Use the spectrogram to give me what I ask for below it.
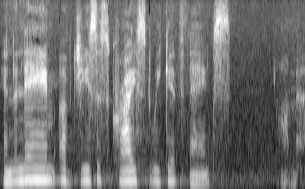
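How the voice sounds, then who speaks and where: A woman pastor praying slowly and reflectively during a service, her voice carrying the long echo of a large church. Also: on the low side, a little mellow. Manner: slow, reflective, heartfelt praying. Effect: long echo of a large church hall. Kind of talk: spoken pastoral prayer. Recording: reverberant church sanctuary.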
